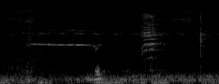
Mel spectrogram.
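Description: A bird calling: one held, high whistle and then a short chirp about a second later, over low wind noise on the microphone.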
